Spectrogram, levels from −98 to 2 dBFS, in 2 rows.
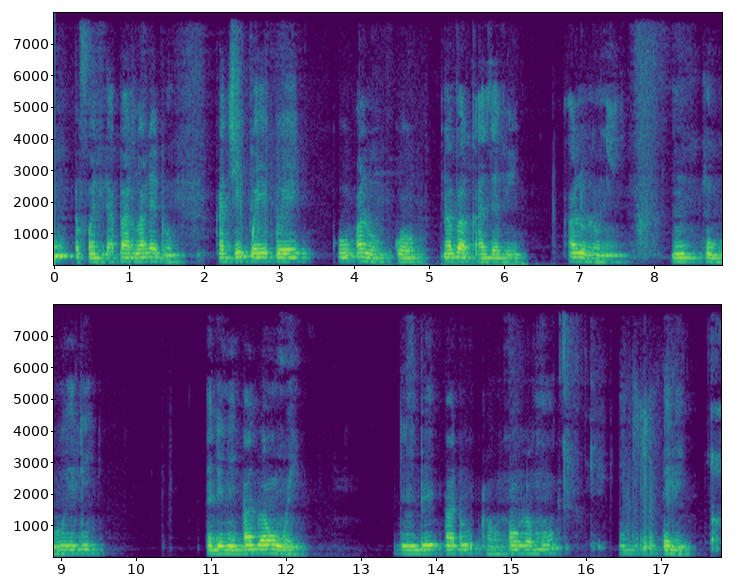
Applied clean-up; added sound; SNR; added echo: neural mask model RNNoise.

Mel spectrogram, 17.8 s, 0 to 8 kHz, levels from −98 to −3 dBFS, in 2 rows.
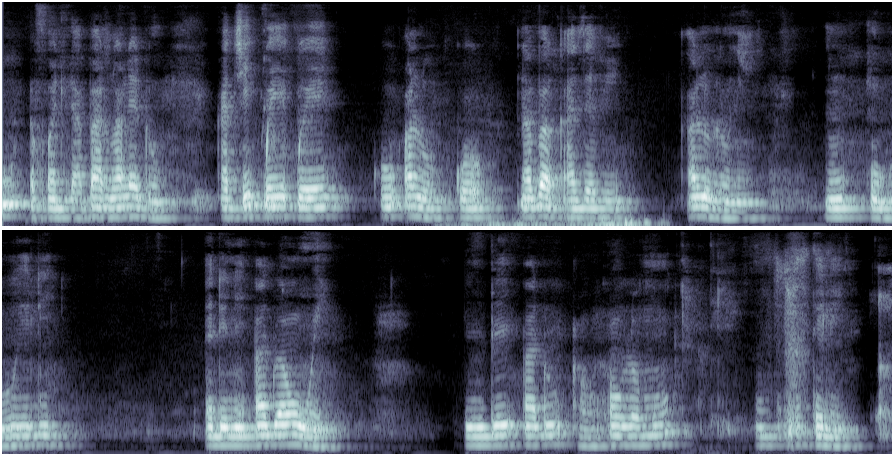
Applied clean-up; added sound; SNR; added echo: neural mask model Resemble Enhance denoiser.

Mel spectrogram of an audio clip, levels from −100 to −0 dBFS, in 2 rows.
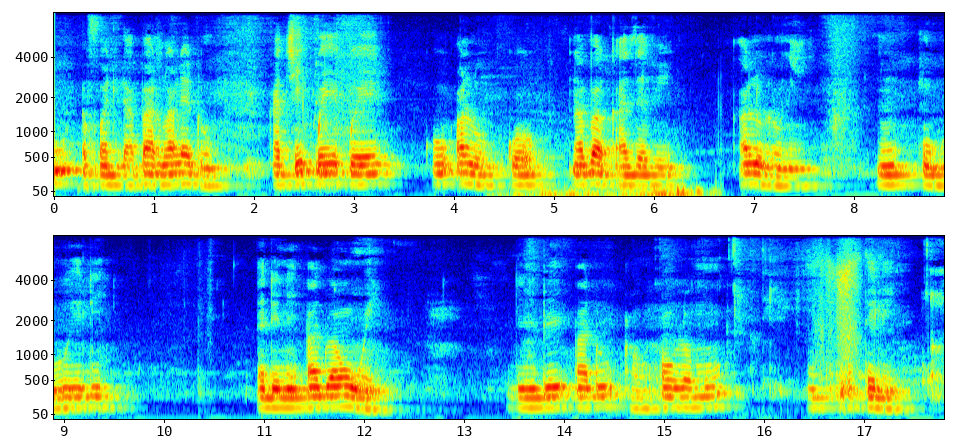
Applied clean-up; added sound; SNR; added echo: none; Insect; 14 dB; none.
